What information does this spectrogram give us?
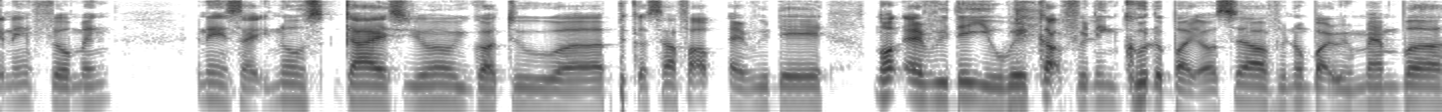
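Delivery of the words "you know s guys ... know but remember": plain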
